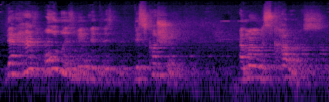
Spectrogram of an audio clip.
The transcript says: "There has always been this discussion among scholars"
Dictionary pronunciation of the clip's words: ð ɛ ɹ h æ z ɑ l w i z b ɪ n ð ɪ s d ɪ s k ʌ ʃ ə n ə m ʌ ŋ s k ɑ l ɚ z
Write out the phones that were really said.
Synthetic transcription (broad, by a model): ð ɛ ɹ h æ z ɑ l w i z b ɪ n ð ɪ d ɪ s k ʌ ʃ ə n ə m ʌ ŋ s k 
